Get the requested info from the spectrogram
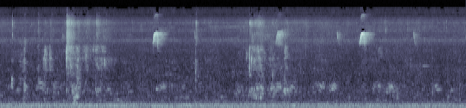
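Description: Bird chirping: short, high chirps every second or two, with a couple of brief rustles and a steady low hum underneath.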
